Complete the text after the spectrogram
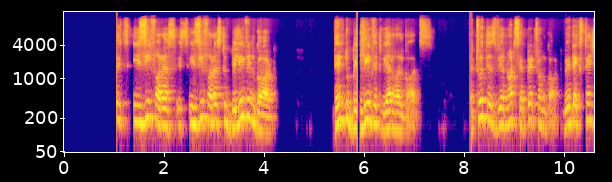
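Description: A man speaks calmly through a microphone over an online call.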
